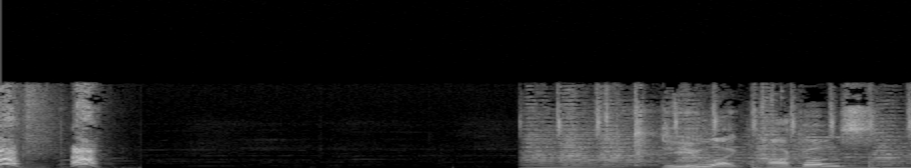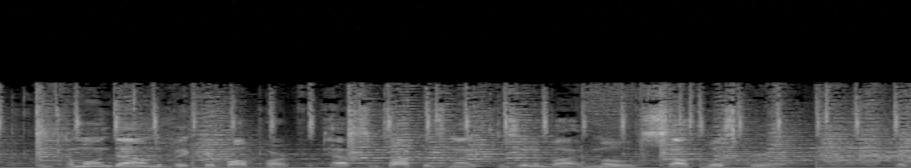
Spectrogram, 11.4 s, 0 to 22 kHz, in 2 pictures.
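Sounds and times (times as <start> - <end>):
dog barking: 0.0 - 0.7
speech: 4.2 - 11.3.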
